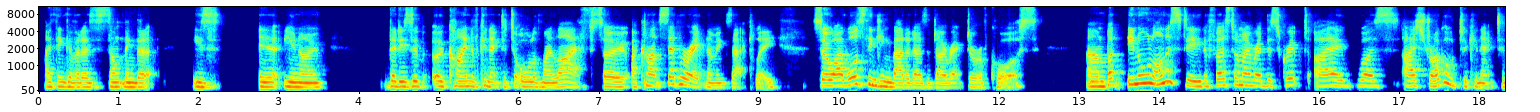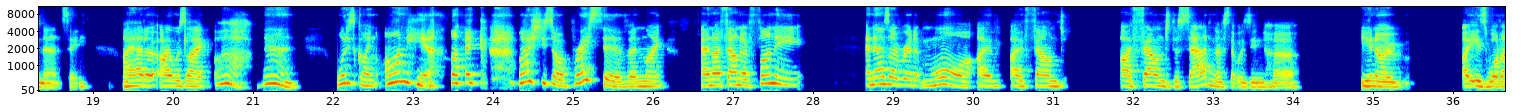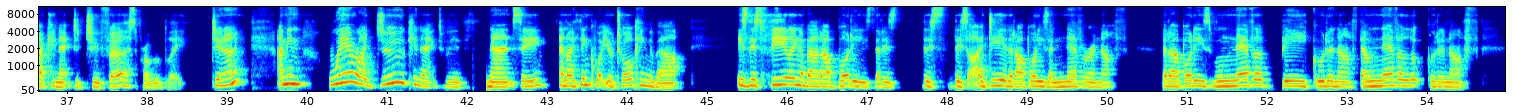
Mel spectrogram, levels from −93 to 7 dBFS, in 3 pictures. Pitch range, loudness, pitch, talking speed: 185-245 Hz, -21 LUFS, 205 Hz, 175 wpm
